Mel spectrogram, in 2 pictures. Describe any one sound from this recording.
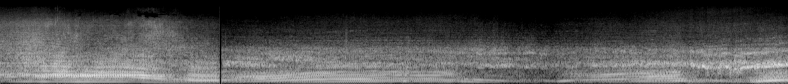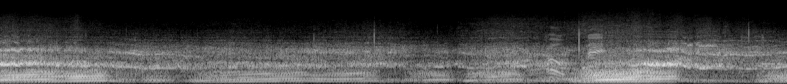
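A car engine revs hard, rising and falling again and again.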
